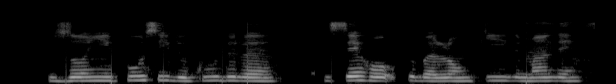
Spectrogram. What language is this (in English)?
Bafia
